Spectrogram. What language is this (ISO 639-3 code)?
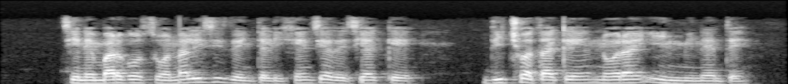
spa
